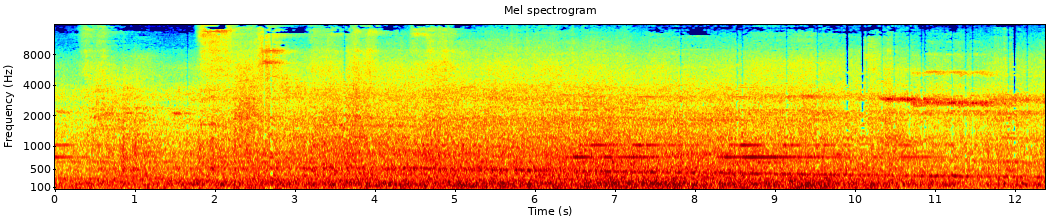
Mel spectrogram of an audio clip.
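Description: An electric train rolls along the tracks outdoors and draws into a station.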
